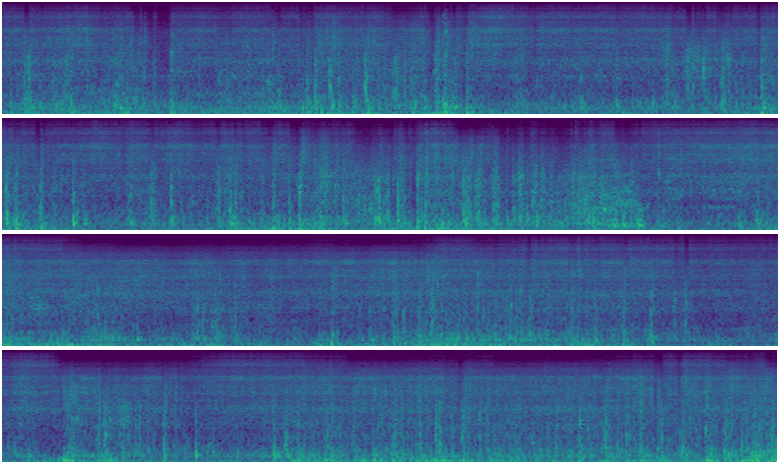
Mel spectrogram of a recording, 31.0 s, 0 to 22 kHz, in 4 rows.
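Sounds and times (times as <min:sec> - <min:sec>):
tyres rumbling over dirt: 0:00.0 - 0:16.5
bike rattling over bumps: 0:00.0 - 0:31.0.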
